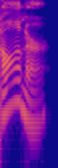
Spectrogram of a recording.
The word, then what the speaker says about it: honor: An honor because h is silent.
